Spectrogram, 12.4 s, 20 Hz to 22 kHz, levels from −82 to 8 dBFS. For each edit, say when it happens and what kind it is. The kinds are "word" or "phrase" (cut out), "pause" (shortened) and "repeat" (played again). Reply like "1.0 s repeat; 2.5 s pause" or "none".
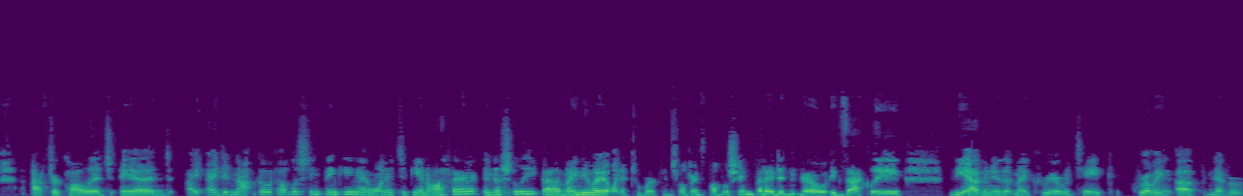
1.8 s pause; 2.7 s word; 6.1 s word; 9.4 s word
